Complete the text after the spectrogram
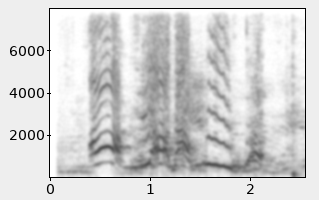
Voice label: fala rapidaaa

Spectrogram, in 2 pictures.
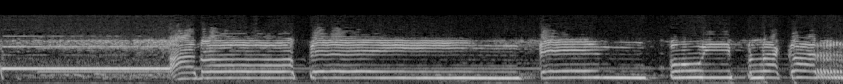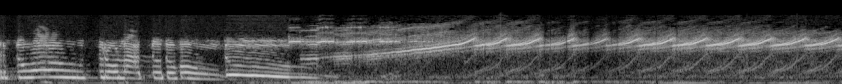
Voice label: vinheta tempo e placar; jorge cury

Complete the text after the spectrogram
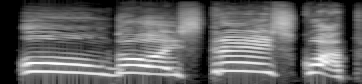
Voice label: voz um dois tres quatro; teemo; ptbr

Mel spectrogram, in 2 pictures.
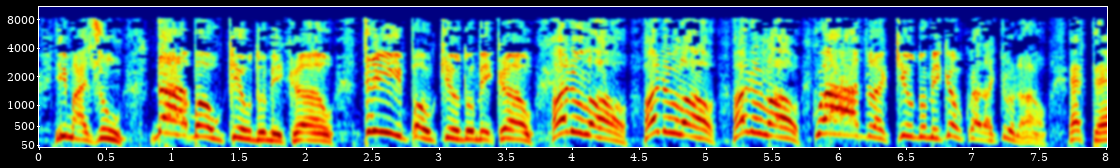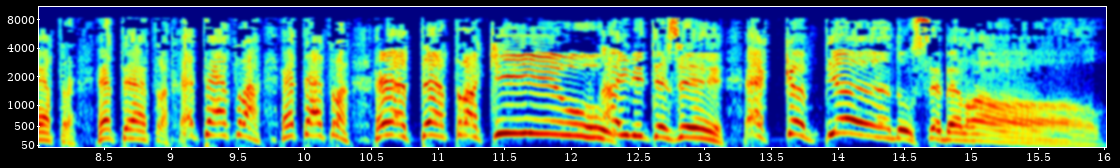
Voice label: narrando lol; galvao

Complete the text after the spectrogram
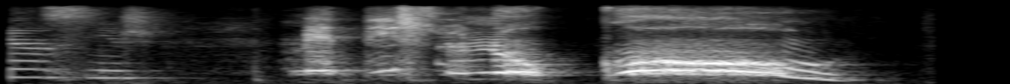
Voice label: nervoso

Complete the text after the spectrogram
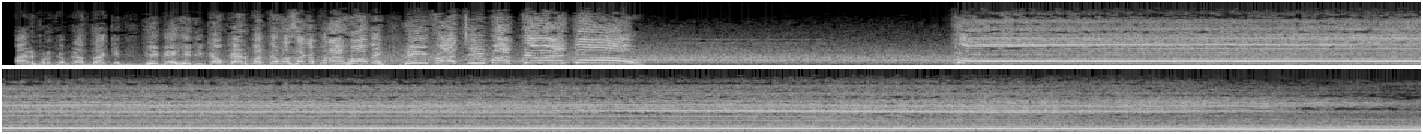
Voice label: narracao; borussia dortmund 1 x 2 bayern de munique; everaldo marques

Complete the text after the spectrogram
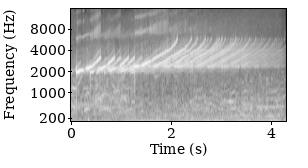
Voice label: vinheta de tempo e placar radio; radio gaucha

